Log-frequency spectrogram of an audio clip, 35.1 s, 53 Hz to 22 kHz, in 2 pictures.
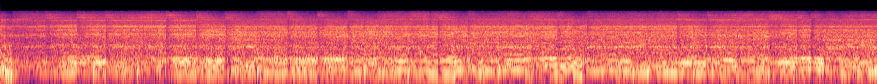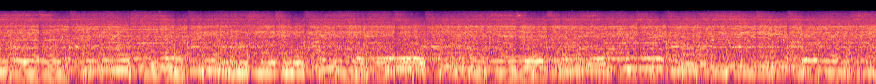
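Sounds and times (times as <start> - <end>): distorted electric guitars: 0.0 - 35.0
drums and cymbals: 0.0 - 35.0.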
